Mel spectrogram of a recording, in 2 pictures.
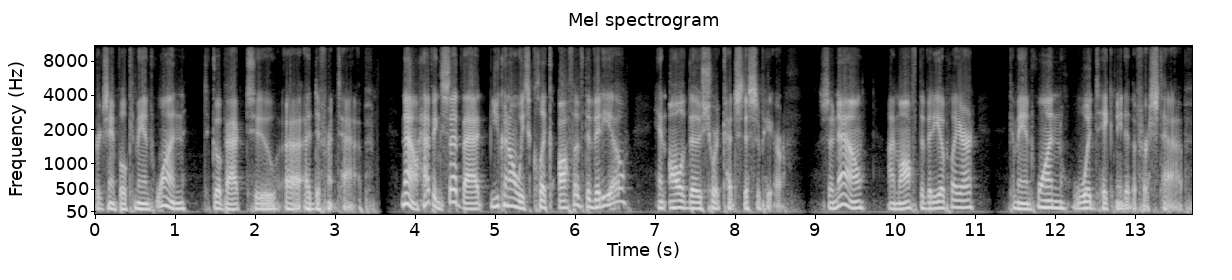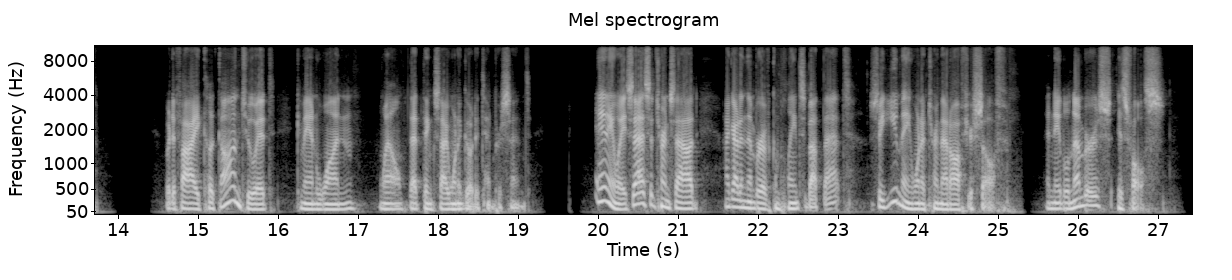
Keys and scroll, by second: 16.6 super+i.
